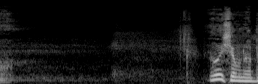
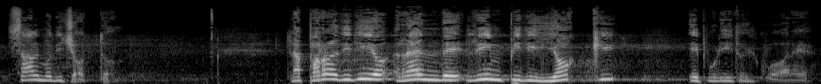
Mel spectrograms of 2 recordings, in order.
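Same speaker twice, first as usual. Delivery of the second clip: usual speaking voice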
